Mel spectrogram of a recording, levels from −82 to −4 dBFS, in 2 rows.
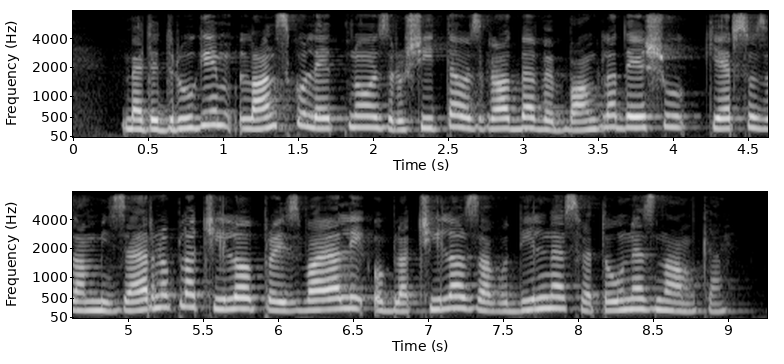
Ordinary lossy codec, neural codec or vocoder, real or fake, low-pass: none; none; real; 7.2 kHz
